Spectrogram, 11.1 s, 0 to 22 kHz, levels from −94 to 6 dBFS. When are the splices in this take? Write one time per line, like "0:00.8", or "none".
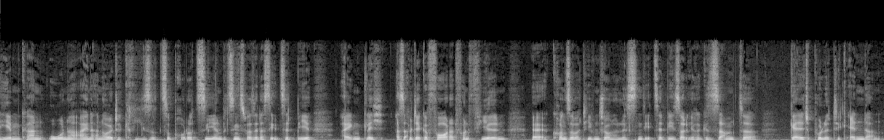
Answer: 0:05.1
